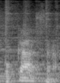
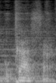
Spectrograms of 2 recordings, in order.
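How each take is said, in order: Both takes have the same delivery.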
